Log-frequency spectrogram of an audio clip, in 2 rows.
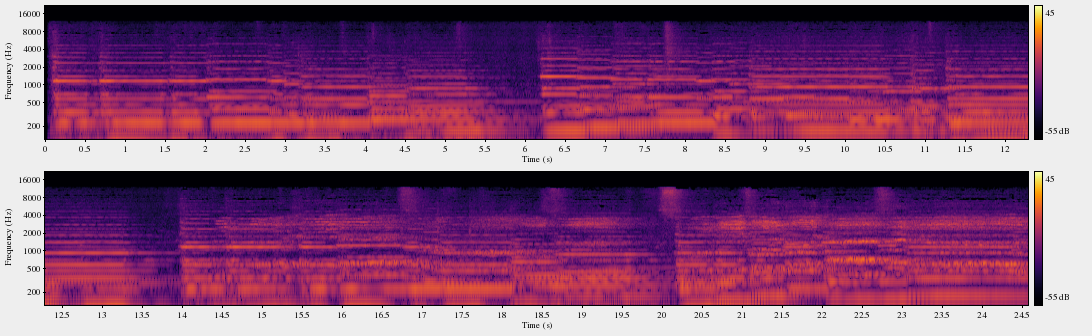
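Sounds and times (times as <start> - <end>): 
pipe organ playing: 0.0 - 24.5.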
